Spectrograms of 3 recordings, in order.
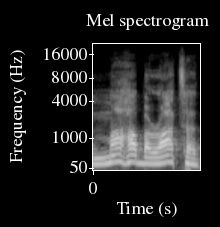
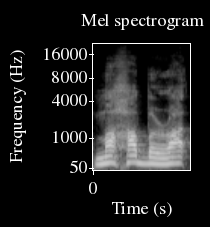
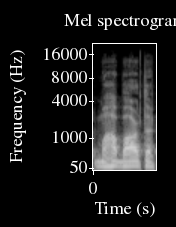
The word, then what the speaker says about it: Mahabharata: on the pronunciation because there's like a real hard H or something when I've been hearing these podcasts I've been listening to mahabat mahabat can you say it mahab not even close mahab say it again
